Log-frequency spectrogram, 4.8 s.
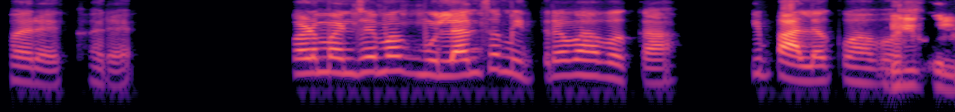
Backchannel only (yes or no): no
